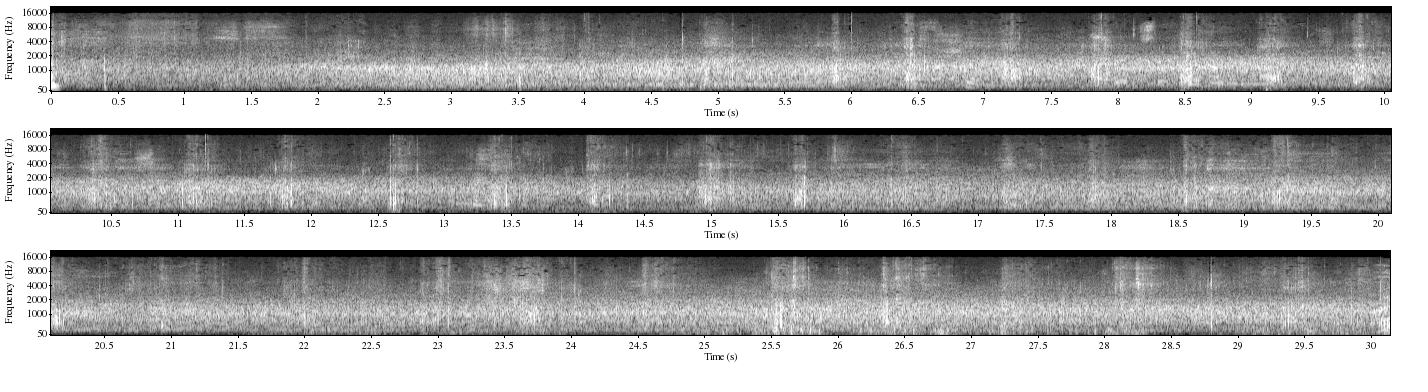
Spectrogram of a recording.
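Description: Footsteps walking over grass and wood-chip mulch, irregular and uneven, over a steady hiss that sets in about two seconds in.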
